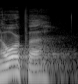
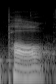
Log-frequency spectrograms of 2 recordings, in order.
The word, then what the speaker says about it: Orpah: And Orpah, or Paul, which way you want to pronounce it, kissed her mother-in-law, but Ruth clave unto her.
